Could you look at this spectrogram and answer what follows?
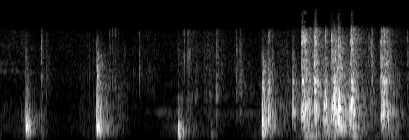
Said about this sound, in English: open up. I gotta bust down this lousy door.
